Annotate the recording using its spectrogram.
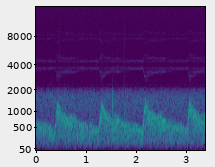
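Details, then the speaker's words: Functional transcranial Doppler ultrasound: rhythmic whooshing pulses, each a sharp rise easing into a softer trailing flow, about 68 a minute; the middle cerebral artery signal once located. "once the MCA signal is located reduce the power as much as possible while still maintaining a good signal"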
